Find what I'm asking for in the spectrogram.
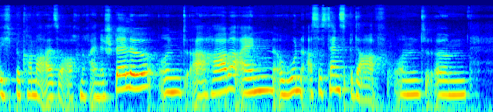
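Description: This woman's voice sits at a medium pitch with ordinary pitch variation. It is a plain, everyday voice. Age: 30s. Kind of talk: interview.

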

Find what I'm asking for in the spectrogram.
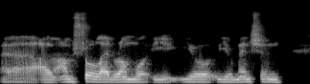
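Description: A medium-pitched man with an Australian accent at a moderate pace. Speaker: former sports event volunteer. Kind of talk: casual interview. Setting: online call.

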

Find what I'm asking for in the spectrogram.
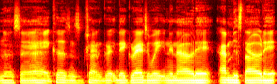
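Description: Over a silent background in a very clean recording, a man talks at a very fast pace with a very deep, low pitch. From Augusta, Georgia. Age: 20s. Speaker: podcast guest. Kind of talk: casual chat.

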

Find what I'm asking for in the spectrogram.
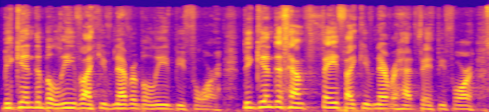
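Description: This man's voice sits fairly high and is somewhat breathy. He talks at a fairly quick pace with ordinary pitch variation. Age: 50s. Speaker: pastor. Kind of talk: sermon. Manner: animated.

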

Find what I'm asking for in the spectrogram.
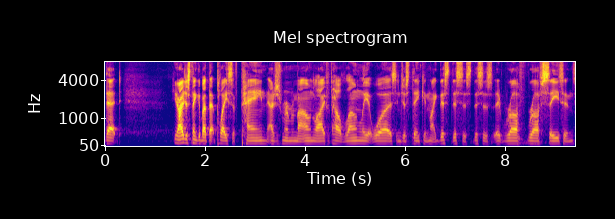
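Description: A man with a Southern US accent, fairly low-pitched, at a moderate pace, on a very clean recording against a silent background. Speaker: podcast host, addiction recovery worker. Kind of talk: interview.

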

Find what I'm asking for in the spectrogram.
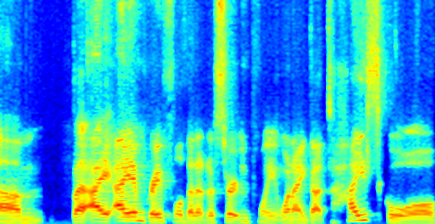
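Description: A woman with an American accent uses a normal speaking voice at a moderate pace. Her pitch varies in an ordinary way on a very clean recording with a silent background. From US South, rural Kentucky/Tennessee area. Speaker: podcast guest. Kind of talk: casual chat.

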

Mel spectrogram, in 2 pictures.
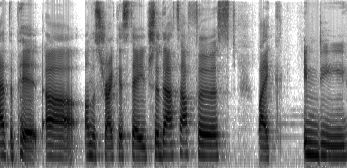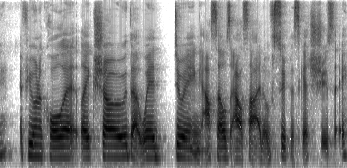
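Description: Speaking at a fairly slow pace, a woman with an Australian accent keeps a medium pitch and a monotone, flat intonation. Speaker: sketch comedy writer and performer. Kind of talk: casual interview chat. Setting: rehearsal studio.

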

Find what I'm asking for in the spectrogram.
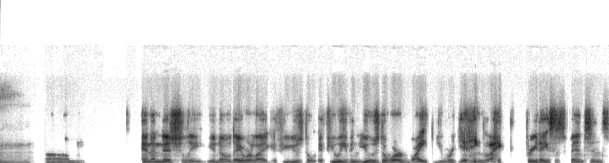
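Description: With a normal speaking voice, a man talks at a moderate pace, using a fairly low pitch and ordinary pitch variation. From western Pennsylvania, Pittsburgh area. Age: 40s. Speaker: truck driver and author. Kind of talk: casual political discussion.

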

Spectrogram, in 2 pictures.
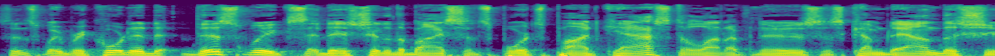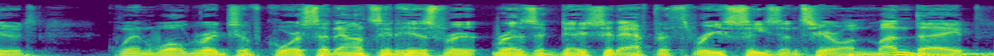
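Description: A man's fairly low voice at a fairly quick pace, ordinary pitch variation and hardly any pauses. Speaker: sports podcast host. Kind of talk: scripted intro; podcast interview.

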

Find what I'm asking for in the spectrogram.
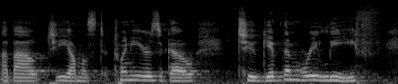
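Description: At a moderate pace, a woman of medium pitch talks in an unremarkable speaking voice. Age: 50s. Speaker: broadcast journalist. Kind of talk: panel discussion.

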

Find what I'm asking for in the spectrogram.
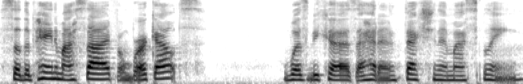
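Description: A woman's fairly low, vocal-fried voice with an American accent, monotone and flat, at a moderate pace on a very clean recording with a silent background. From Maryland, US. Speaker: former college basketball player, heart surgery survivor. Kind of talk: personal testimony.

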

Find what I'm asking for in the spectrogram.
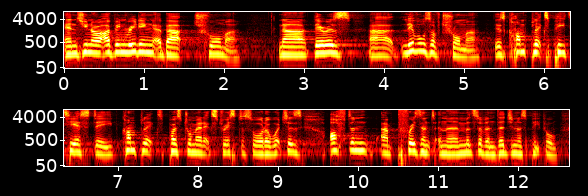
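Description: A man with a New Zealand accent and a high pitch speaks at a moderate pace with ordinary pitch variation. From New Zealand, Palmerston North. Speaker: church leader, guest preacher. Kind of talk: sermon.

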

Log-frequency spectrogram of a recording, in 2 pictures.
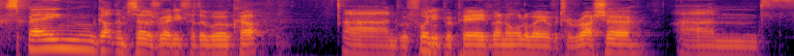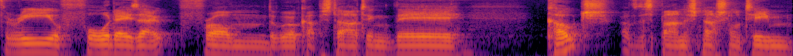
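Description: Here is a man with an ordinary speaking voice, pitched in the medium range. His pace is moderate, and his pitch varies in an ordinary way. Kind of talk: casual chat.

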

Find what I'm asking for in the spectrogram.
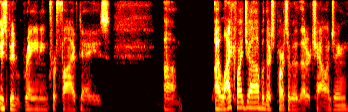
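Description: Against a quiet background, a man speaks at a fairly slow pace with long, frequent pauses. His pitch is fairly low, with ordinary pitch variation. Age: 50s. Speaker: podcast host. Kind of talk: casual chat.

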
